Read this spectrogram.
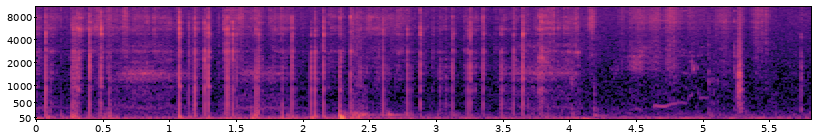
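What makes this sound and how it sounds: Fingertips and nails tap and scratch along the grooved, flat, solid wooden back of a small handheld brush with a wooden handle, held up close to the microphone inside a car. Quick, dull, bass-heavy taps mix with soft scratchy rustles, and one sharper knock stands out near the middle before the tapping thins out and fades.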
